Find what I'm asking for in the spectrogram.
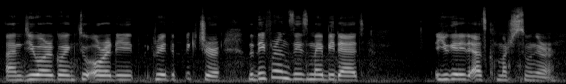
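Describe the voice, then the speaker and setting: A woman's voice: medium pitch, fairly even intonation, a little fast, a bit bright, slight background noise. A woman with a non-native English accent interviewing a friend, speaking thoughtfully and hesitantly. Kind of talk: casual conversational interview.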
